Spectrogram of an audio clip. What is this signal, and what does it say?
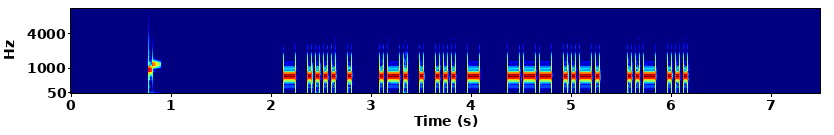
Morse code, heard as a keyed tone, about 30 wpm, 700 Hz. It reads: THE REST OF US
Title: Sets of 4 Words 30wpm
